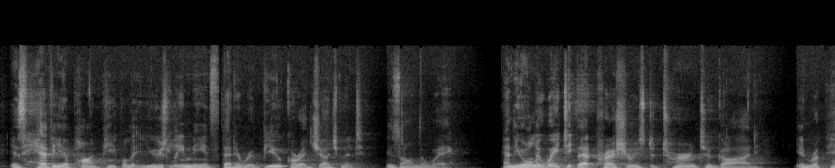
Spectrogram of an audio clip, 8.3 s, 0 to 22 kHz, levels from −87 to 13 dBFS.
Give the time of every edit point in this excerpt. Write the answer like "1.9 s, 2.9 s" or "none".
2.2 s, 5.8 s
